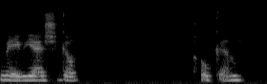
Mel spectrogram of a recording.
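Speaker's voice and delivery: muttered, mumbled under the breath. Muttering about another character during a game: mumbling under breath. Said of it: "I'm gonna mumble under my breath".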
